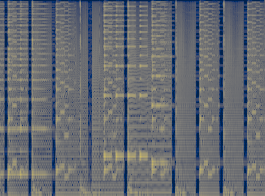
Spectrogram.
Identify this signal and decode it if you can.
There is no code.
